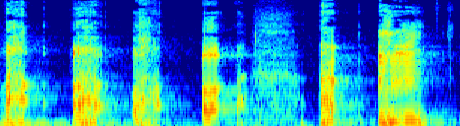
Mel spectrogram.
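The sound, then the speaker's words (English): Repeated throat clearing from a man: a quick series of short, harsh, voiced bursts packed into a couple of seconds, each one abrupt and fairly loud, with no talk around them. “the constant and multiple throat clears are absolutely incredible”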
